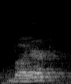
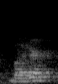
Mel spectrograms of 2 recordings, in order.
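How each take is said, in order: No difference in how they are said.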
